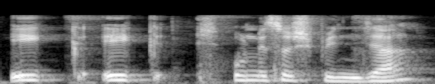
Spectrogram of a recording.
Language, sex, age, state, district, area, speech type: Punjabi, female, 60+, Punjab, Amritsar, urban, spontaneous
